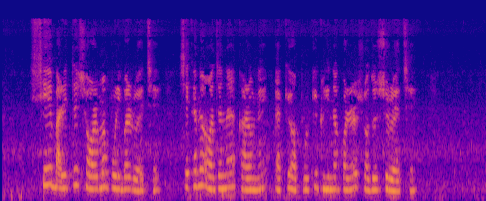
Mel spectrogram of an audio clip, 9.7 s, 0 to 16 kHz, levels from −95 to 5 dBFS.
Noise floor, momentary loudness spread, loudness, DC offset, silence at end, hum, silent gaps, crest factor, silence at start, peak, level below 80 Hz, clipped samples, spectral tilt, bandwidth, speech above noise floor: -56 dBFS; 12 LU; -28 LUFS; under 0.1%; 1.4 s; none; none; 18 dB; 0.2 s; -10 dBFS; -60 dBFS; under 0.1%; -6 dB/octave; 11.5 kHz; 29 dB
